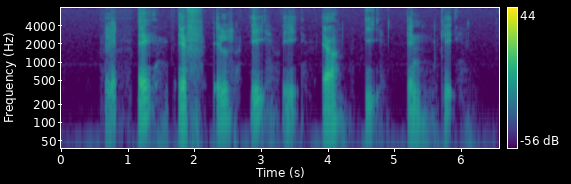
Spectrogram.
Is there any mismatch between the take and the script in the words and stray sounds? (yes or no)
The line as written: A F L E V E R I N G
yes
